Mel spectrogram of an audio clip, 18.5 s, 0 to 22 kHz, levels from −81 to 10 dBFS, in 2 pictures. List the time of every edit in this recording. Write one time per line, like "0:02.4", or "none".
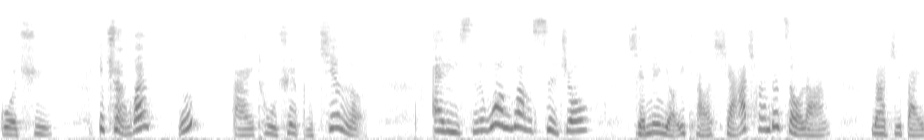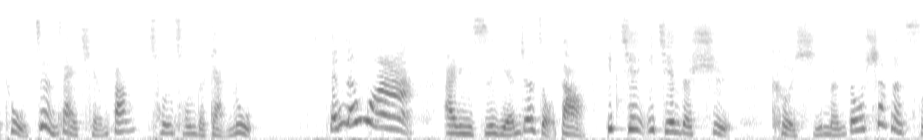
0:00.9
0:04.2
0:13.6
